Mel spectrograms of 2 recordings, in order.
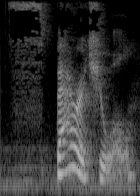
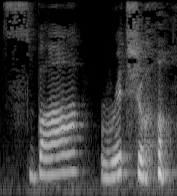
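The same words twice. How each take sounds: First: "Sparitual" drawn out as one word, like spiritual; misread name. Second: "Spa Ritual" as two separate words, very slow; louder, deliberate "Spa Ritual" in two parts; corrected reading. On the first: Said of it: "That was a bad read". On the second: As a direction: split "Spa Ritual" clearly, spa then ritual. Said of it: "I now realize it is". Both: Shown as a demonstration.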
